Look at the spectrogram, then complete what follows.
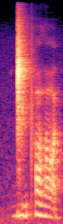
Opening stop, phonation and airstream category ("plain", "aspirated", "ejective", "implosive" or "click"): click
